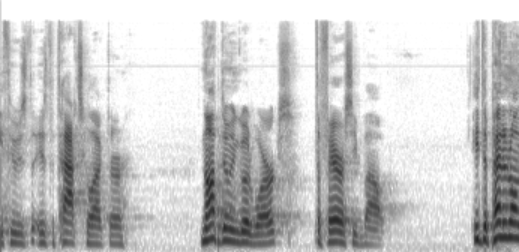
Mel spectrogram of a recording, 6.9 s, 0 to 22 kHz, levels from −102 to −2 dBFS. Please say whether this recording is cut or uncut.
cut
